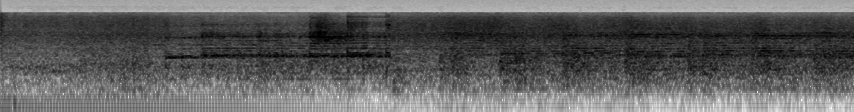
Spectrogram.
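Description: Steady machinery noise of a hot-rolling section mill in operation, with a low hum in the first half that fades out, and a brief hiss about two and a half seconds in.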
